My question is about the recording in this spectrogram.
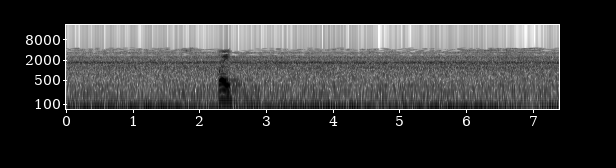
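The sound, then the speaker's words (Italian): A passing train rumbles steadily and loudly throughout, with one brief sharp clatter partway through, while a man speaks a single word over the noise. “fa un bel rumore il treno.”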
